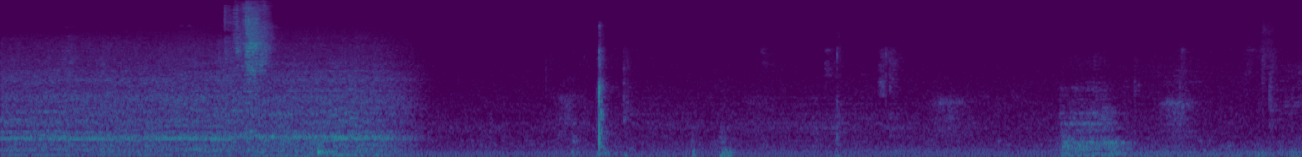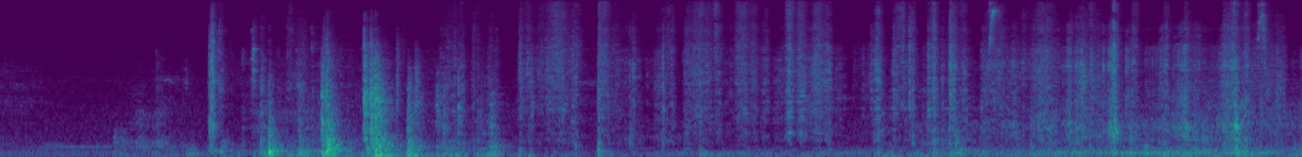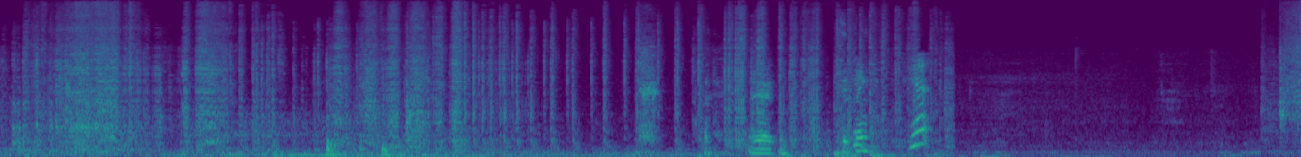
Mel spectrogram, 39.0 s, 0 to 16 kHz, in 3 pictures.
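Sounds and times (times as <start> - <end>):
scraping and rubbing: 17.6 - 35.6, 38.7 - 39.0.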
